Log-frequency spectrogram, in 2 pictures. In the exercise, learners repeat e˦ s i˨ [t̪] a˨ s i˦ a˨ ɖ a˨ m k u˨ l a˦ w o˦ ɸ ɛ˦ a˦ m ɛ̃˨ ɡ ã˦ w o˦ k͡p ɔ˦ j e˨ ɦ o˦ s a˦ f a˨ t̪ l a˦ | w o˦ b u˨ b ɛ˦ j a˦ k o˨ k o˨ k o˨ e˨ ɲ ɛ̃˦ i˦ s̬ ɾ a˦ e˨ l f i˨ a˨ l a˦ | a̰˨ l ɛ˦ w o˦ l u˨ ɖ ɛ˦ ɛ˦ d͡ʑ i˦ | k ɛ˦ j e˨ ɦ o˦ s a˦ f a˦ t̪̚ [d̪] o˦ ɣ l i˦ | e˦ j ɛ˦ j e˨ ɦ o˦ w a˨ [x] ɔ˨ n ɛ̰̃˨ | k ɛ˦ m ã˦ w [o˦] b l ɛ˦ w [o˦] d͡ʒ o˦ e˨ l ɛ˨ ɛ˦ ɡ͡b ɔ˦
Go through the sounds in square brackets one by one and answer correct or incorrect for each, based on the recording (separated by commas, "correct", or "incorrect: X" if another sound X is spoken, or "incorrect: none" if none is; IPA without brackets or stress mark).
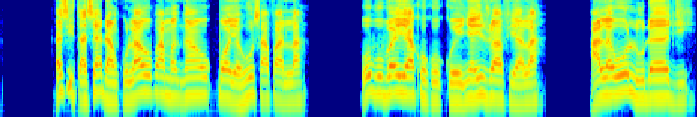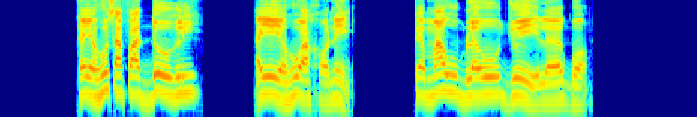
correct, correct, correct, incorrect: u˦, correct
